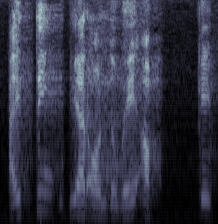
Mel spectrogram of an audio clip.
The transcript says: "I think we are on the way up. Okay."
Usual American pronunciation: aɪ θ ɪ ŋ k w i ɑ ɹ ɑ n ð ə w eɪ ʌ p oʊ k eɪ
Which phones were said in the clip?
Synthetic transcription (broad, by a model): aɪ t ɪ ŋ k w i ɑ ɹ ɑ n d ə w eɪ ʌ p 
